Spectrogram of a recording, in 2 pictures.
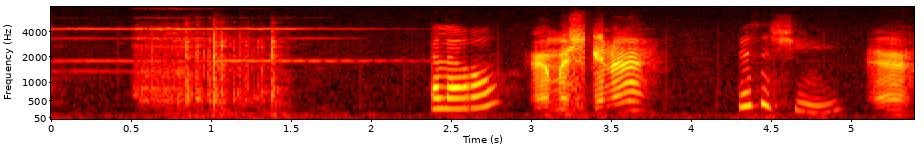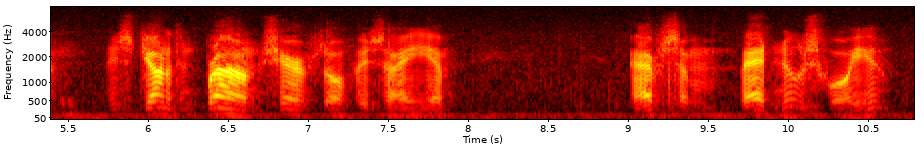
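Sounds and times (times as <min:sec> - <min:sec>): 
telephone bell ringing: 0:00.0 - 0:02.5
speech: 0:02.4 - 0:08.0, 0:09.0 - 0:10.7.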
